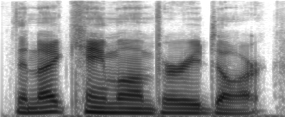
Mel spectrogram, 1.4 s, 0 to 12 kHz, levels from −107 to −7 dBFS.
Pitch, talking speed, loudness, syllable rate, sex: 130 Hz, 250 wpm, -18 LUFS, 5.6 syllables/s, male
